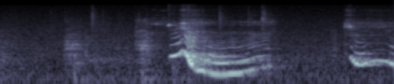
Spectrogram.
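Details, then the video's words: Border Collie indoors at Christmas, unhappy with its present: two faint short whimpers, then a loud drawn-out whine sliding downward in pitch, followed by a shorter, higher whine that dips and wavers. "Border Collie doesn't like its Christmas present"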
